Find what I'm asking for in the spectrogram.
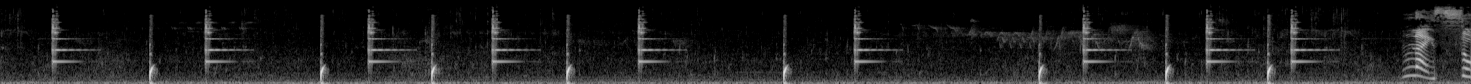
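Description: Rocks drop one by one into jars in the Molly of Denali: Canoe Quest game, each landing as a crisp glassy clink-plop in a steady rhythm of about a dozen hits, loud and close over soft game ambience.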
